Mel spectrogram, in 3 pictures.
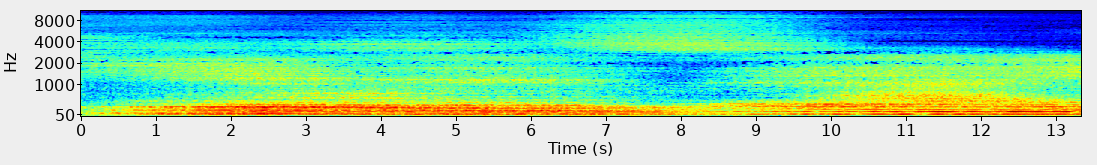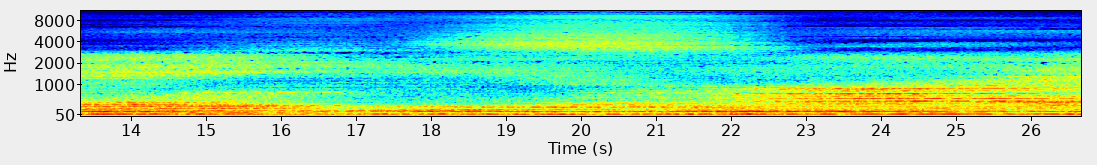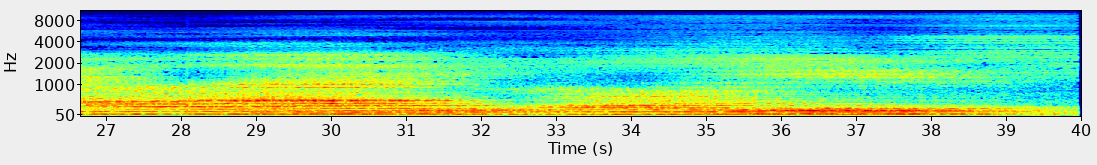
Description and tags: Ghosts from the death spheres coming for a visit. Layered paulstretched voice samples of my voice.
Recorded with Zoom H2. Edited with Audacity.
